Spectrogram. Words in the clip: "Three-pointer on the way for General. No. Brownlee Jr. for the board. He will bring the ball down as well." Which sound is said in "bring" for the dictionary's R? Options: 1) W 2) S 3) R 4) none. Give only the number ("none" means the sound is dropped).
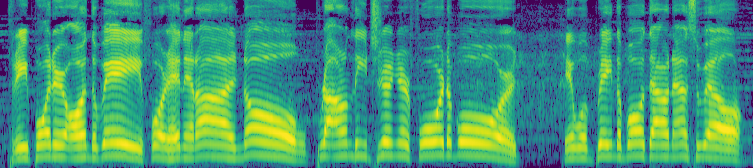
3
